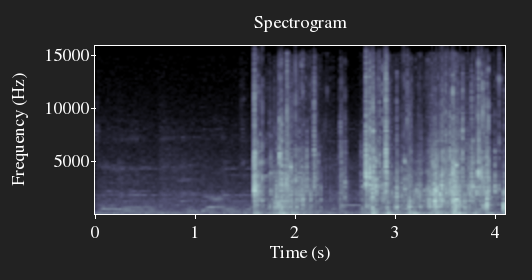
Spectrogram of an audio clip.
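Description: Small drone parts (circuit boards, motors and wires) clattering and rattling as a hand rummages through a bowl of them. The rattling starts about one and a half seconds in and goes on in dense, irregular clicks.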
